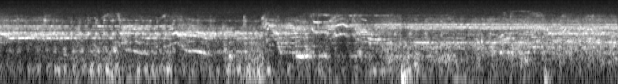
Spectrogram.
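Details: Killer whales in Johnstone Strait communicate with squealing, sweeping calls over a hissing underwater background.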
